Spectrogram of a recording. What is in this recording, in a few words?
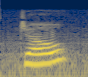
"zhóu", voice pinyin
